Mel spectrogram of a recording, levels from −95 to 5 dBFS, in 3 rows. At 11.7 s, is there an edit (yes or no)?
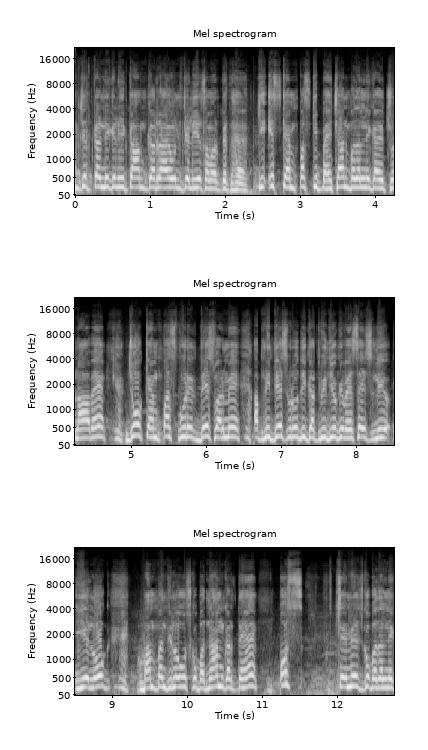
no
